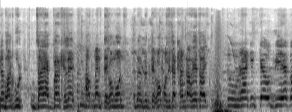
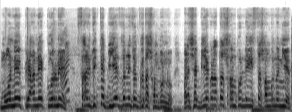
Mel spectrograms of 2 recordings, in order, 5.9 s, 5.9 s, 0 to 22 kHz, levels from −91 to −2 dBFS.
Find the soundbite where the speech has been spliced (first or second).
first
